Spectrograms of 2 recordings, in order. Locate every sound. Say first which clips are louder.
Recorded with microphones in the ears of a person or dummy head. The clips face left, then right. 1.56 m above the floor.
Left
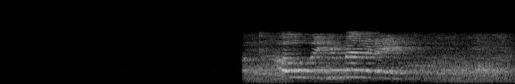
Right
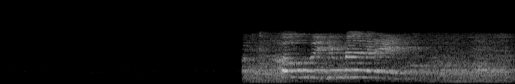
2.4 s a shout: right 1 dB; 50° right (ahead or behind), 2.5 m; by 5.1 s 10° right (ahead or behind), 5.5 m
